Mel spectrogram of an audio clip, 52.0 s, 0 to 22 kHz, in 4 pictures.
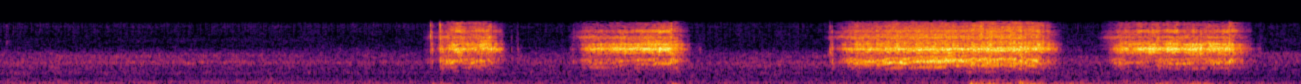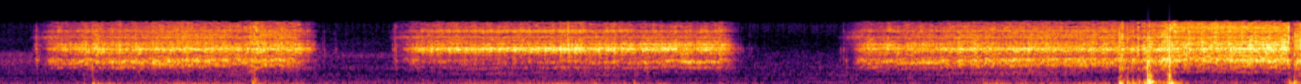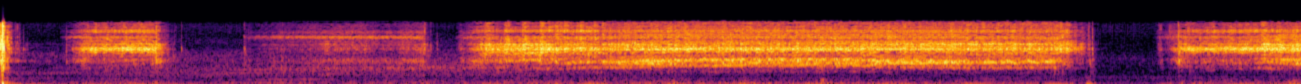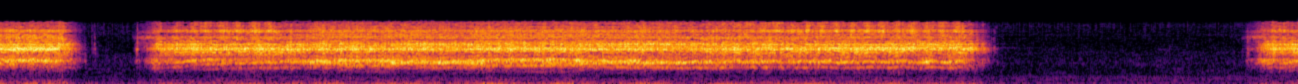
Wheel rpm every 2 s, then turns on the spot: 0, 0, 20, 20, 50, 40, 20, 60, 30, 70, 20, 60, 50, 20, 10, 40, 70, 70, 30, 50, 40, 70, 70, 70, 30, 10.
28-30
